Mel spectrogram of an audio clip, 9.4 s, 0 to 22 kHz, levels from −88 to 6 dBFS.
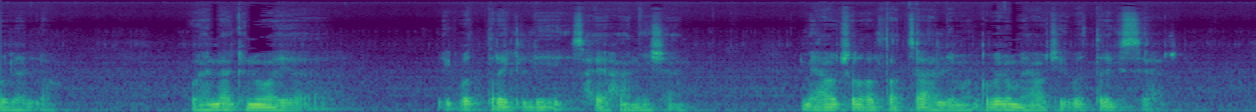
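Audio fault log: No faults heard in this speech recording.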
